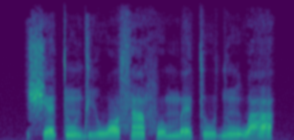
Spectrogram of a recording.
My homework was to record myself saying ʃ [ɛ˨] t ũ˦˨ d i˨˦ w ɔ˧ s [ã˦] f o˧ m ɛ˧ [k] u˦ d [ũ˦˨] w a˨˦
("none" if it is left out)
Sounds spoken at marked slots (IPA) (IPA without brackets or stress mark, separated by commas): ɛ˦, ã˦, t, ũ˦˨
